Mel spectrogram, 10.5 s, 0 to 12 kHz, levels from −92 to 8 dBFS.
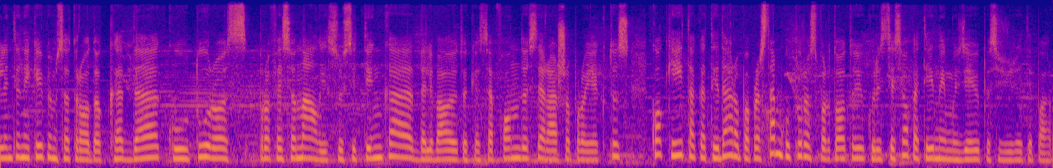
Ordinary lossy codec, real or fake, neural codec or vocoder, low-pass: Opus, 64 kbps; real; none; 10.8 kHz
